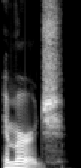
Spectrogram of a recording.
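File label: "emerge", English; oxford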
